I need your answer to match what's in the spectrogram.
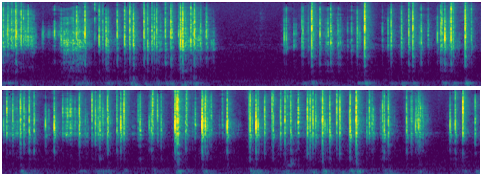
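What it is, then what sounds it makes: Plastic grid board tapped with long nails. Long nails tap rapidly on a thin, flat white plastic plaid grid board with a fine grid pattern, making dense, bright, dry clicks that stop almost instantly. The tapping runs in quick bursts, with a short pause near the two-second mark before it resumes, over a faint low hum.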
